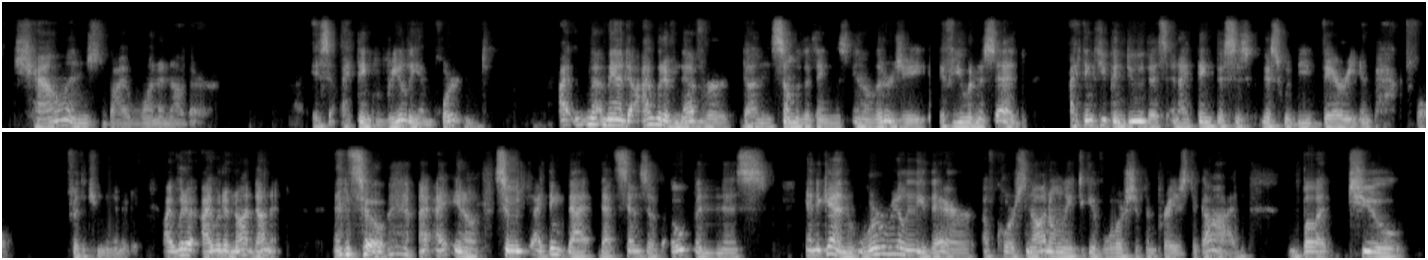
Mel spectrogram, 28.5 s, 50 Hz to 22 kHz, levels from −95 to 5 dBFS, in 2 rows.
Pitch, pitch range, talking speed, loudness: 130 Hz, 115-145 Hz, 190 wpm, -27 LUFS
